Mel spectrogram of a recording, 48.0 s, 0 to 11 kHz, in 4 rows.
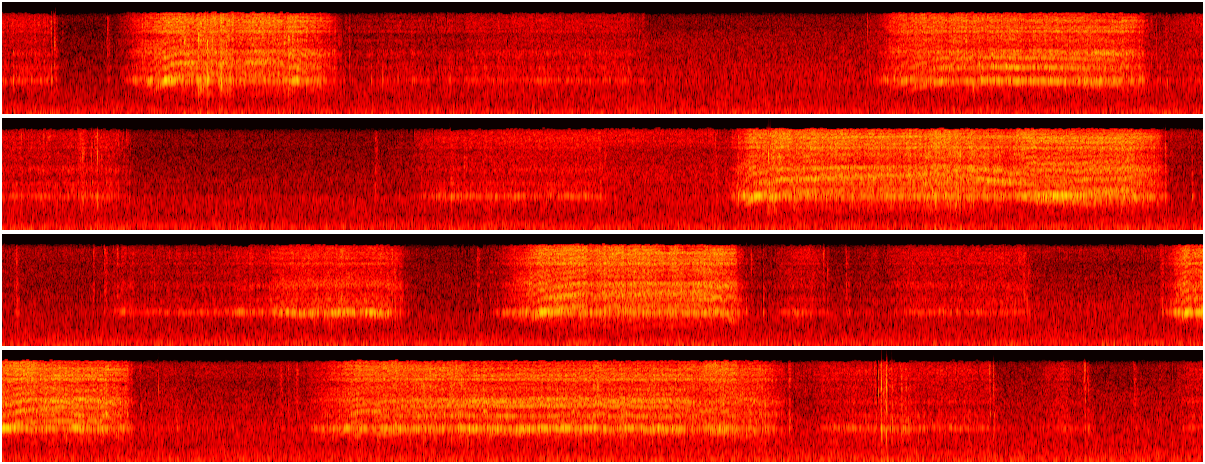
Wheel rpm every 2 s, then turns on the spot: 50, 80, 30, 10, 60, 80, 20, 0, 30, 50, 160, 100, 10, 40, 60, 90, 20, 20, 80, 30, 120, 100, 20, 10.
4-8 12-14 16-18 32-34 44-46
